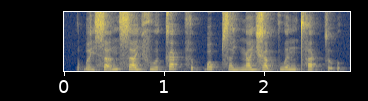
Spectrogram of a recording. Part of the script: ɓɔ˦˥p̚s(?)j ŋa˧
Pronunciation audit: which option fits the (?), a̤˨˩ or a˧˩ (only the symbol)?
a̤˨˩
